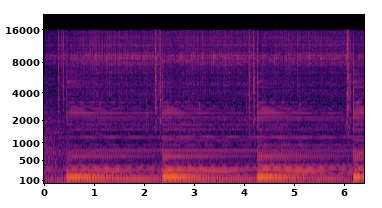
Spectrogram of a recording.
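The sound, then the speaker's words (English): A clock ticks 5:30, slowly and steadily: four loud, sharp ticks about two seconds apart, each followed by a low, resonant hum that rings on until the next tick. No one speaks. “Finally, the clock ticks 5:30.”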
